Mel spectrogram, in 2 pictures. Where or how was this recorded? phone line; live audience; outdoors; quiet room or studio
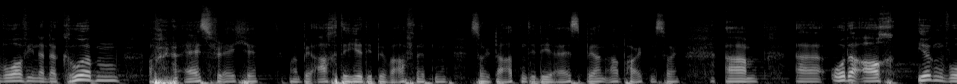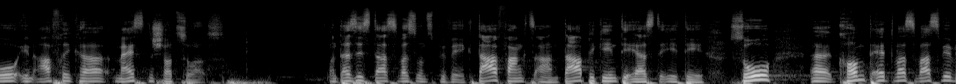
live audience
